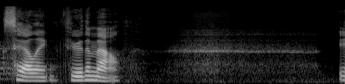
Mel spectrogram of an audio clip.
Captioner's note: exhaling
